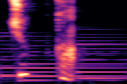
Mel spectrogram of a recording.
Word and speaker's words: 축가: 漢字だと祝うに歌と書いて、これの韓国語読みがチュッカなんですね。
